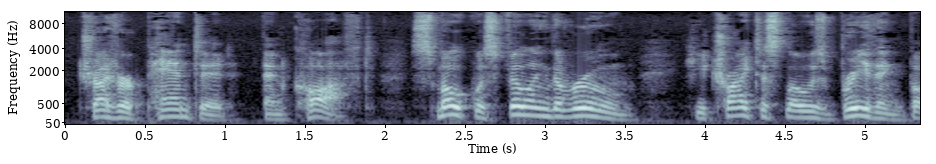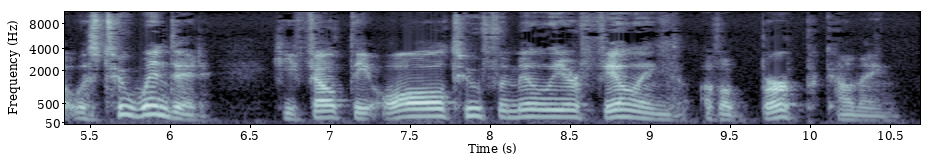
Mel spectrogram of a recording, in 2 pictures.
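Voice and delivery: usual speaking voice

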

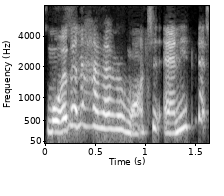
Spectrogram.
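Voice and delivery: mock Derry Irish accent; put-on Northern Irish accent. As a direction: go full Derry Girls Irish. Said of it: "I'm going full Derry Girls".

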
